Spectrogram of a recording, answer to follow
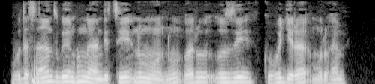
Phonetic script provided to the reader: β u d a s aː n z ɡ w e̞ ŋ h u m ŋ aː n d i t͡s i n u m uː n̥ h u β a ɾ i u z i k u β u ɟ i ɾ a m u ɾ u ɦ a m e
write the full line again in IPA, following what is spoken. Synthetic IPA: β u d a s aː n z ɡ w e̞ ŋ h u m ŋ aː n d i t͡s i n u m uː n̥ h u w a ɾ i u z i k u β u ɟ i ɾ a m u ɾ u ɦ a m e

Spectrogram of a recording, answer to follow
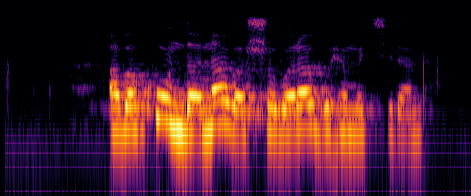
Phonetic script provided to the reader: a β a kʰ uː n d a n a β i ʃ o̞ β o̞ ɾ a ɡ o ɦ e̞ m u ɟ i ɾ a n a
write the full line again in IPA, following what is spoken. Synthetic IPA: a β a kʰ uː n d a n a β a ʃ o̞ β o̞ ɾ a ɡ u ɦ e̞ m u c i ɾ a n a

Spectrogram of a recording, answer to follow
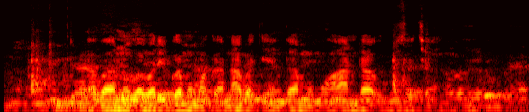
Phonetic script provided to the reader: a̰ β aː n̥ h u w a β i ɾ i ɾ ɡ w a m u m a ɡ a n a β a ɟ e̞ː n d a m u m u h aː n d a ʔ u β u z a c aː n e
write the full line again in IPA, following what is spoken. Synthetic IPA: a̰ β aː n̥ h u β a β a ɾ i ɾ ɡ w a m u m a ɡ a n a β a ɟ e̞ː n d a m u m u h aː n d a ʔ u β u z a c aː n e

